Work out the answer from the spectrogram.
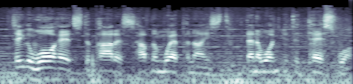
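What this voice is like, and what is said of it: Unconvincing put-on Scottish accent. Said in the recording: “just on the accent there, I mean, it sounds pretty ropey to me ... Robin, who works on the programme here, is Scottish. And he can, in fact, confirm, our Scottish correspondent, that that is rotten ... I didn't think it was good.”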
